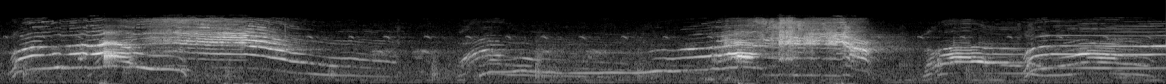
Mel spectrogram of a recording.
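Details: Cats in a real fight: loud, harmonic-rich yowls that glide downward, broken by harsh screeching spits near two and eight seconds, then renewed rising wails.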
